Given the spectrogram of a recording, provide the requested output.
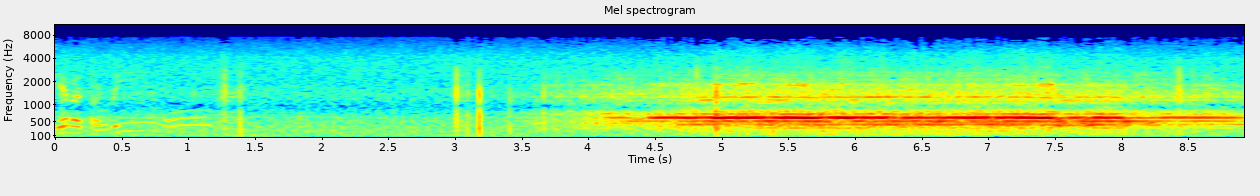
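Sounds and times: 
speech: 0.0s - 0.9s
steam train running with a low mechanical rumble: 3.7s - 8.9s.

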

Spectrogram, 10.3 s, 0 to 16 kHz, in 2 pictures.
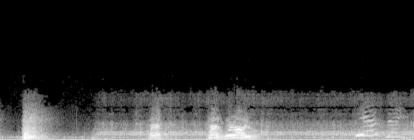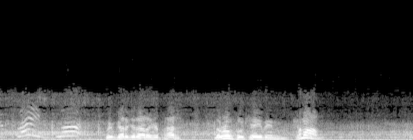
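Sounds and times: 
low steady hum: 0.0s - 10.3s
gunshot blasting a door lock: 0.2s - 0.7s
speech: 1.9s - 3.4s, 4.4s - 9.3s.

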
